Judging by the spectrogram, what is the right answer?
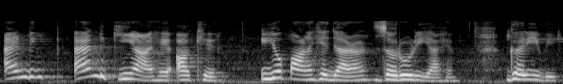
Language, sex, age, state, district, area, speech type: Sindhi, female, 18-30, Gujarat, Kutch, urban, spontaneous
